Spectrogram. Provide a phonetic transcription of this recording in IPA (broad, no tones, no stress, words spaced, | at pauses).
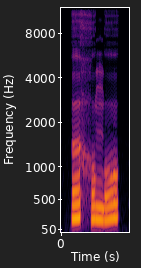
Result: əhoŋo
